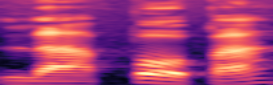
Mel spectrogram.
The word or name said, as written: stern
